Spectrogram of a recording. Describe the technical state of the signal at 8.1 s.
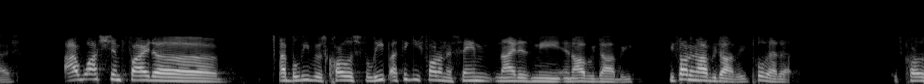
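At 8.1 s the speech is inside an AMR rate drop running from 6.74 s to the end, where the codec falls back to fewer bits per frame. The sound turns buzzier and more synthetic, which fits a fall from 12.2 to 4.75 kbps. On a spectrogram the band still stops at 4 kHz with no gap, but the harmonics are smeared and blockier.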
